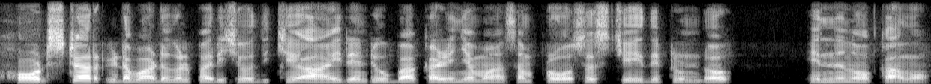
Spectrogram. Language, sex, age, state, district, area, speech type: Malayalam, male, 60+, Kerala, Kozhikode, urban, read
